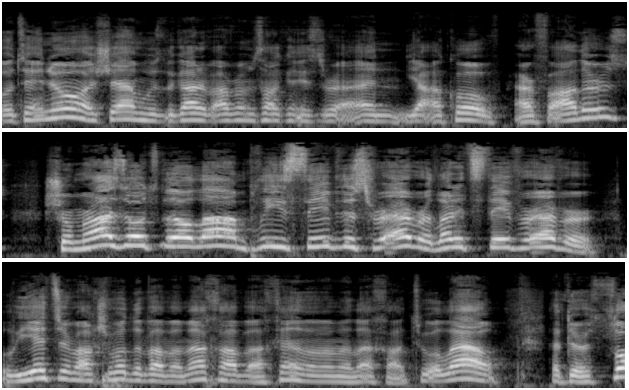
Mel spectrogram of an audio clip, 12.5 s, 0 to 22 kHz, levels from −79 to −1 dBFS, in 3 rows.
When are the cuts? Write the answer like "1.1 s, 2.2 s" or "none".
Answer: 3.4 s, 8.2 s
